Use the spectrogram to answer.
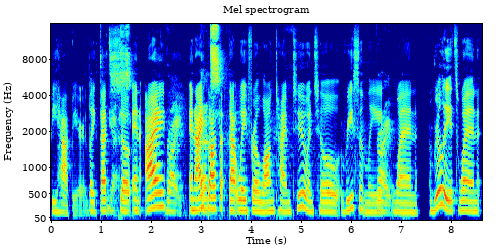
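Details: Woman who has stuttered since about age two or three, hid her stutter and passed as fluent growing up, had speech therapy after school, speaking English as a podcast host; real. Finding: stuttering.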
